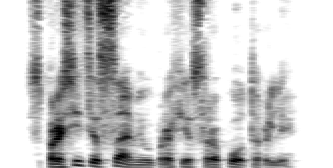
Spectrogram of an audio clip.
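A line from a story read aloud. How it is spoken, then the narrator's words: Near snap. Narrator (Russian): Фостер почти огрызнулся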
